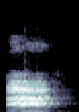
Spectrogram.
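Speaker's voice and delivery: sustained open "Ah"; open ah vowel. Shown as a demonstration. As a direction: hold a long open "Ah". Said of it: "eu posso falar". ("Ah" aberto e prolongado)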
